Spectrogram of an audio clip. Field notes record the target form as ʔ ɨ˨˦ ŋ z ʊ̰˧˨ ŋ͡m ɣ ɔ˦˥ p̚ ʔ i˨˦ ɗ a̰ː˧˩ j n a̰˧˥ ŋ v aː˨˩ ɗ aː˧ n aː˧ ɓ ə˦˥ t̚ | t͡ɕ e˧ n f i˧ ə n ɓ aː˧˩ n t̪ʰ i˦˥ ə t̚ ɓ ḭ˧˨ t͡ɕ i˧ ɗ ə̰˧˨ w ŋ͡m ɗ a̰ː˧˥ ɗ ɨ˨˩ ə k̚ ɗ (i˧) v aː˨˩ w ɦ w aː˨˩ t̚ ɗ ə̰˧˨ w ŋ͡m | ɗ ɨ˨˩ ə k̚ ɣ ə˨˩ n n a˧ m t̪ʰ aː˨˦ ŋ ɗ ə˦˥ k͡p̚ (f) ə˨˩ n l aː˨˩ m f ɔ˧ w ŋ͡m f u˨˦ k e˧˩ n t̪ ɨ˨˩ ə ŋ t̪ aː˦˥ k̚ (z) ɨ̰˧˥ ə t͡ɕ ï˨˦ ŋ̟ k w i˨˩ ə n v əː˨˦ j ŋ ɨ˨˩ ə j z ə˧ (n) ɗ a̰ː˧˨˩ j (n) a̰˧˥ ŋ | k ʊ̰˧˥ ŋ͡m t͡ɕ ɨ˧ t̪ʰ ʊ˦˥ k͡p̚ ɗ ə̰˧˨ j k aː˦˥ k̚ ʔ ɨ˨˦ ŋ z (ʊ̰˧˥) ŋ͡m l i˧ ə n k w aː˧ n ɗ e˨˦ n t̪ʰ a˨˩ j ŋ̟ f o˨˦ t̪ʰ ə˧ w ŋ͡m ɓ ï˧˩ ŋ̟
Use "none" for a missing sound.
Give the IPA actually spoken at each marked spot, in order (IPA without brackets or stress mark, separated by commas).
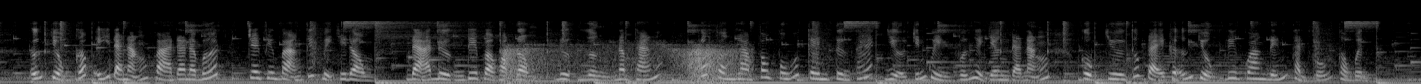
i˧, f, z, n, n, ʊ̰˧˨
